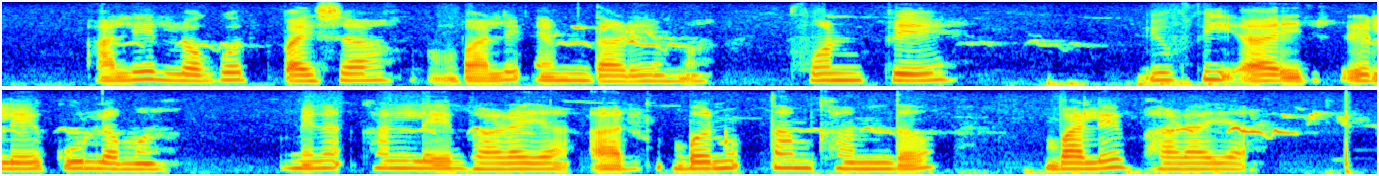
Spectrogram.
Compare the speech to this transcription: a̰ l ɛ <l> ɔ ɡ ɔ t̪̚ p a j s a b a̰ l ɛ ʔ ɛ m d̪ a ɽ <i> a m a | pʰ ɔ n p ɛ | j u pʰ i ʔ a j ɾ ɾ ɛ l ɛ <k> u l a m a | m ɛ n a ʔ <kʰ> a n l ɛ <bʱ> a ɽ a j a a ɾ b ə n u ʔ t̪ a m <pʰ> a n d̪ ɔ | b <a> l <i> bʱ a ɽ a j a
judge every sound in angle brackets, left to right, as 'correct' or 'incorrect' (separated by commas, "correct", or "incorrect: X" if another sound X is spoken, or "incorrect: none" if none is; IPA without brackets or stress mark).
correct, incorrect: ɛ, correct, correct, correct, incorrect: kʰ, correct, incorrect: ɛ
